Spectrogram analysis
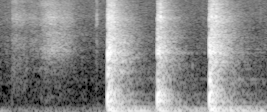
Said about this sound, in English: All right. We're outside the bathroom door. Let me, knock first.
